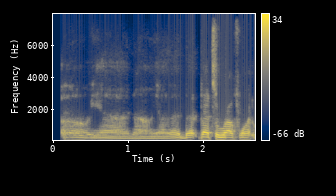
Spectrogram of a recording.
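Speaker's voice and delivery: mock sympathetic agreement. Mock agreeing with a crazy idea.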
